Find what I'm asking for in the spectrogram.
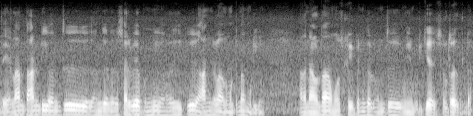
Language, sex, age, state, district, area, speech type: Tamil, male, 45-60, Tamil Nadu, Dharmapuri, rural, spontaneous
